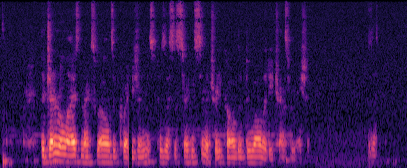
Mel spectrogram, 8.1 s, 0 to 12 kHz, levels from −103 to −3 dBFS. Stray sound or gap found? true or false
true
